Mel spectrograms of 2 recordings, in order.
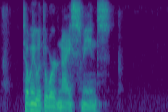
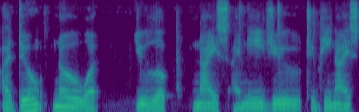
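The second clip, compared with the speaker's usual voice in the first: mock slow drawl; slower than usual. Mocking a slow speaker.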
